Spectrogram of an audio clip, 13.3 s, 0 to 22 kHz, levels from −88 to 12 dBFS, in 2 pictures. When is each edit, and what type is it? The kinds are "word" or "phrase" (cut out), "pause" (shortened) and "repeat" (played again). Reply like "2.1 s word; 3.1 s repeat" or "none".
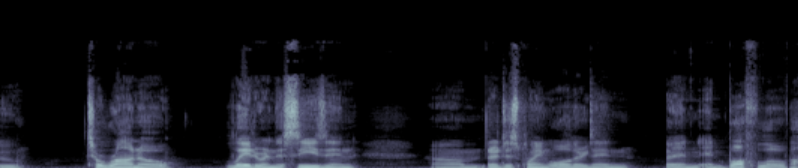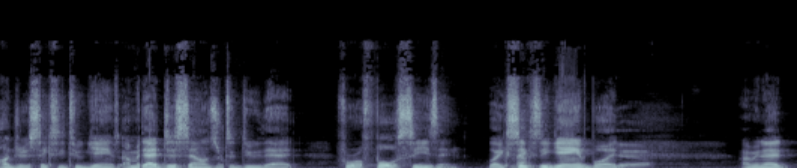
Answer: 4.1 s word; 4.9 s word; 5.5 s word; 6.5 s word; 7.8 s word; 8.5 s word; 11.5 s word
